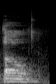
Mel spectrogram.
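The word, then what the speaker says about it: 到: So this character as a whole means to arrive, pronounced dao, and meaning zhi, to arrive, right?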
